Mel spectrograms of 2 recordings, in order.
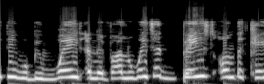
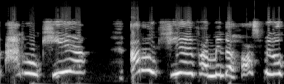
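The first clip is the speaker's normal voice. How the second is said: high-pitched acted outburst; screaming and shouting; 9 semitones higher than usual. Jeff to his mother in the hospital, screaming and shouting. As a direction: act out a son yelling, pitch jumping up. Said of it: "screaming and shouting".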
